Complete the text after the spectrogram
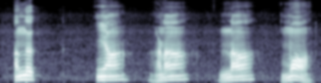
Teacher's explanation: इन सब वर्णों का उच्चारण स्थान है नाक। इसलिए इन्हें नासिक्य व्यंजन भी कहते हैं।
